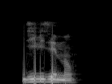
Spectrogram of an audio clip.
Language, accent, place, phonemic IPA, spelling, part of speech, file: French, France, Lyon, /di.vi.ze.mɑ̃/, divisément, adverb, LL-Q150 (fra)-divisément.wav
- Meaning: separately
